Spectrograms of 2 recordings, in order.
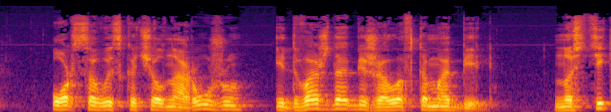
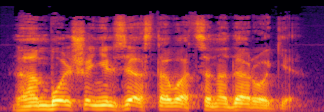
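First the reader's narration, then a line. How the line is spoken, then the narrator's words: Plain. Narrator (Russian): ответил Орса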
